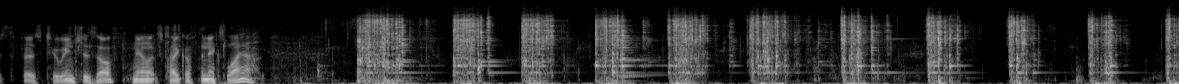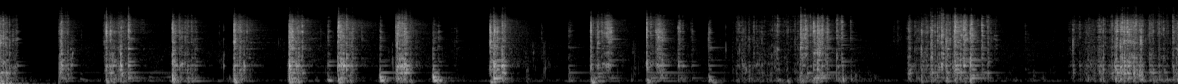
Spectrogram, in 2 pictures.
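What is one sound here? A pick strikes hard dirt again and again.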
